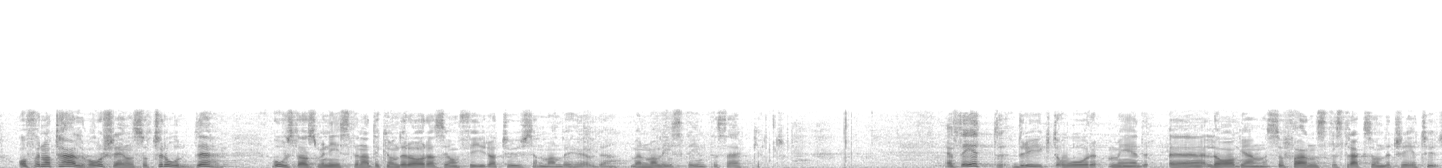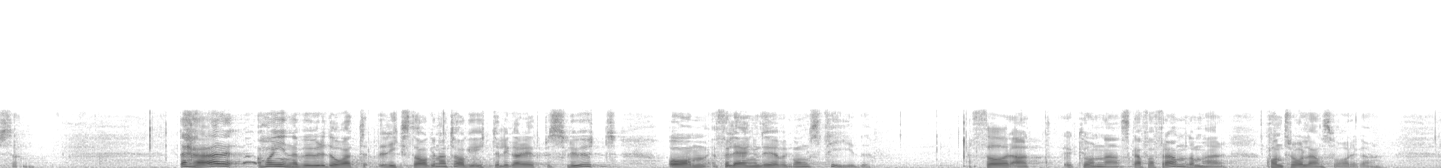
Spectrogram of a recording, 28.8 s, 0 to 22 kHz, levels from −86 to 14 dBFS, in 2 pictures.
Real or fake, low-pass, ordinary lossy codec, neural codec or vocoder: fake; none; none; codec, 16 kHz, 16 kbps, FreqCodec, larger model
